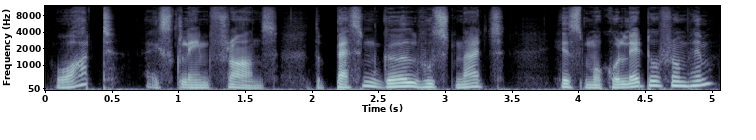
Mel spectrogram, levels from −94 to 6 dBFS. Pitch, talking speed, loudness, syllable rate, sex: 130 Hz, 140 wpm, -21 LUFS, 4.6 syllables/s, male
